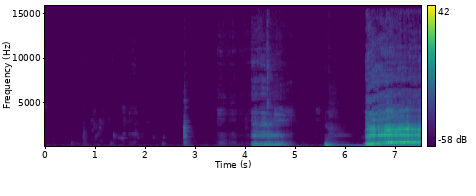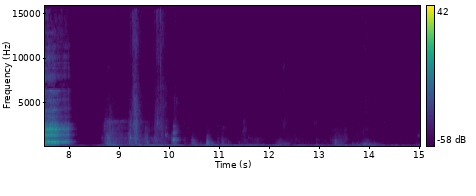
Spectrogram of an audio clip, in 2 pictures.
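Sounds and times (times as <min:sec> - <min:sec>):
person burping: 0:04.1 - 0:08.2.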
